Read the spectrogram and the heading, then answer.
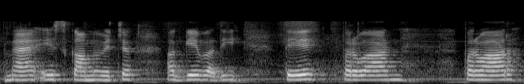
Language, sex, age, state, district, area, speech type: Punjabi, female, 30-45, Punjab, Muktsar, urban, spontaneous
